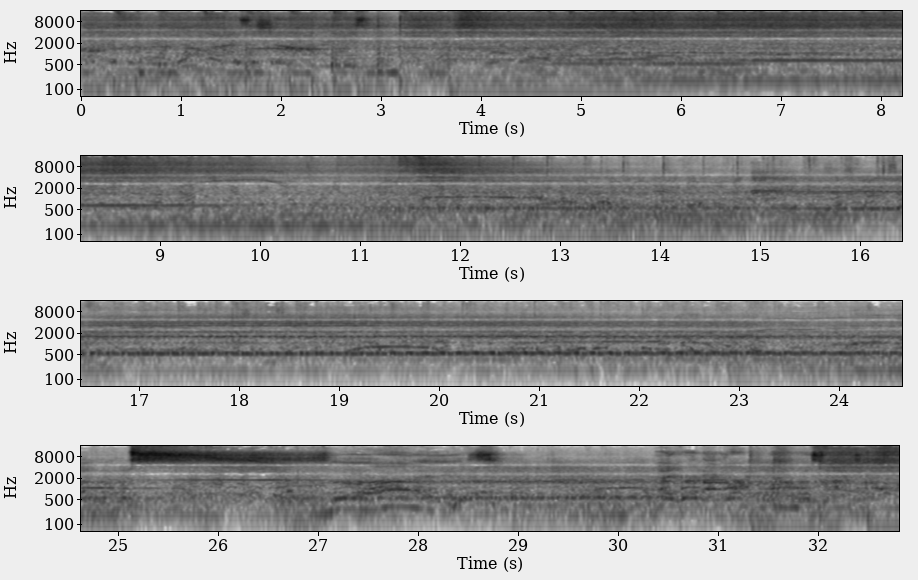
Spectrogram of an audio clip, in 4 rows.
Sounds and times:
Drum: 0.0s - 16.4s, 31.3s - 32.8s
Guitar: 0.0s - 32.8s.

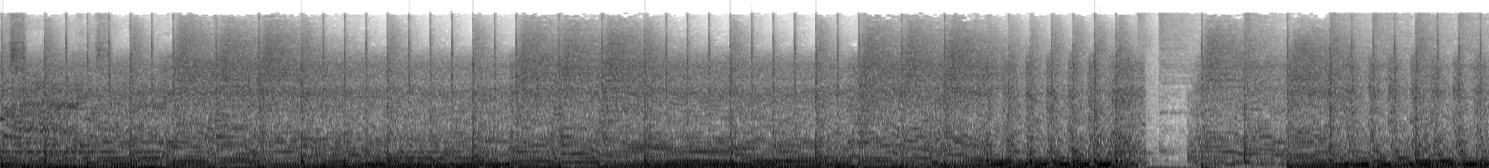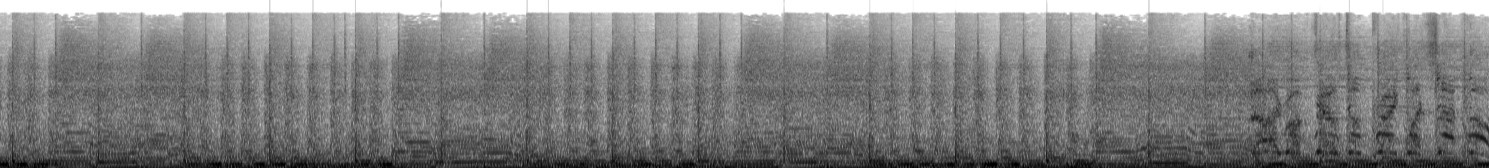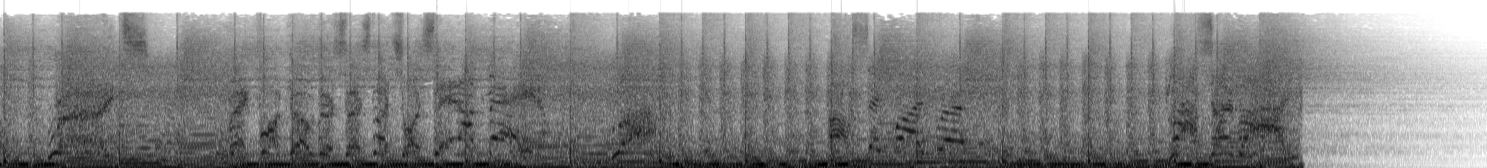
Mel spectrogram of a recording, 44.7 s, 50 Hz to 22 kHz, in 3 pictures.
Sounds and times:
Heavy metal: 0.0s - 43.8s.

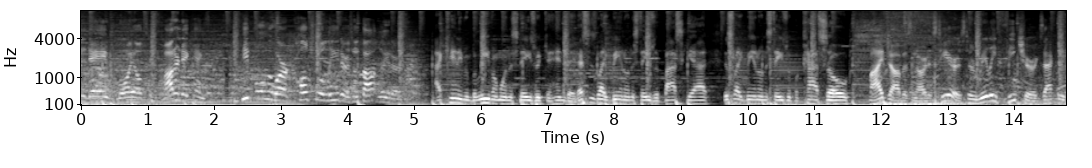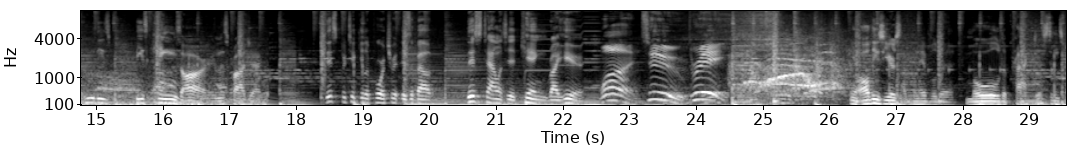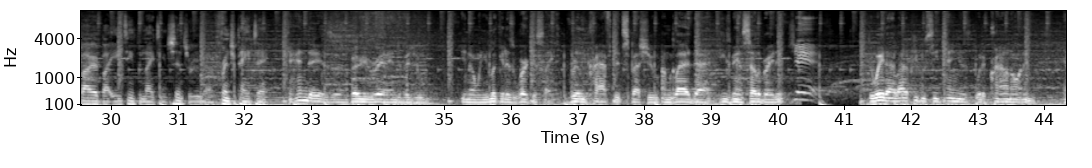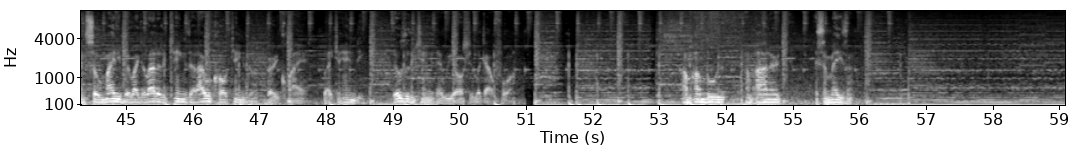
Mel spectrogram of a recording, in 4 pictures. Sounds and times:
Speech: 0.0s - 17.6s, 18.4s - 24.4s, 26.3s - 40.6s, 41.4s - 50.9s, 53.3s - 56.0s
Music: 0.0s - 59.0s.

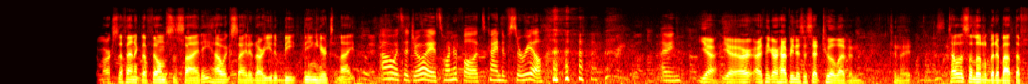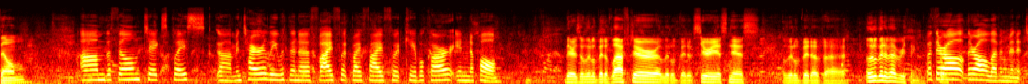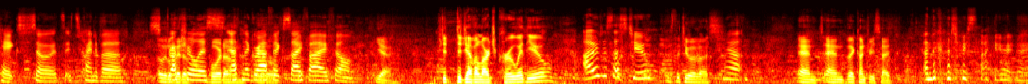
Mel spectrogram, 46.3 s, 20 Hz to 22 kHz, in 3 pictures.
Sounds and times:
Speech: 33.2s - 35.0s.

